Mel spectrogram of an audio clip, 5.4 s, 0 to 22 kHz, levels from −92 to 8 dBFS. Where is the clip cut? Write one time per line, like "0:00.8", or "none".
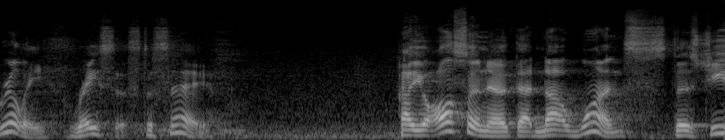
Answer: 0:03.0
